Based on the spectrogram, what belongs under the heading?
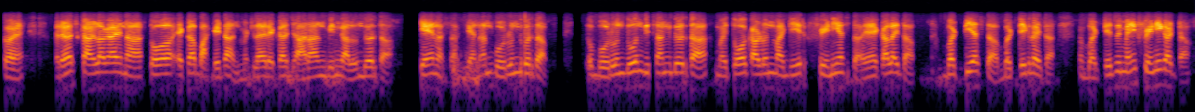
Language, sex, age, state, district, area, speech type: Goan Konkani, male, 18-30, Goa, Tiswadi, rural, conversation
